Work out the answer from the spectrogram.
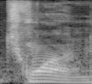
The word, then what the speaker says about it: Chuan: Chuan, I got to say it with one syllable.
